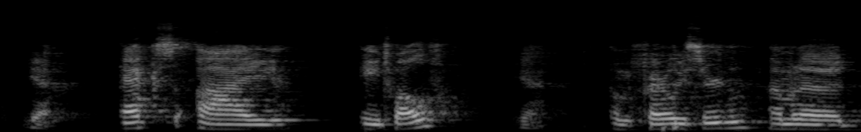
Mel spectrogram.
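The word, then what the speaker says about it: X Æ A-12: Okay, XAE, which is pronounced I. Yeah. XIA12.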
